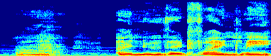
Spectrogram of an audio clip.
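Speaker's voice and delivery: put-on wheezy, drawn-out delivery. Reader narrating a story where Old Man Crumbbeard lies on the forest floor, wheezing. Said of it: "he wheezed".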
